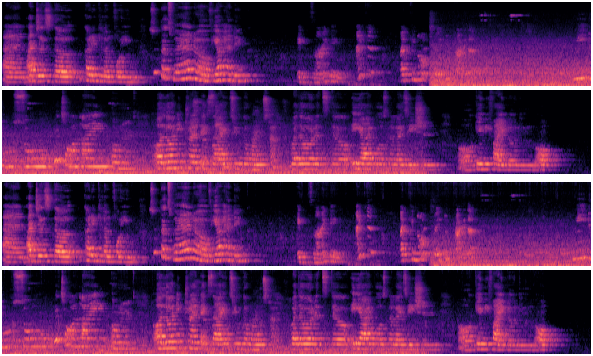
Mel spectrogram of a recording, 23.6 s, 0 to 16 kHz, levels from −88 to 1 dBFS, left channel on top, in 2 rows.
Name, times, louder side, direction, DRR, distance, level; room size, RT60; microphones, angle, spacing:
voice 1, 0.0-2.7 3.0-4.9 11.4-14.4 14.8-17.1 17.5-20.5 20.9-22.6, equal, 25° right, -3 dB, 0.9 m, -27 dB
voice 2, 5.9-6.8 7.1-7.5 8.0-9.5, right 4 dB, 85° right, 3 dB, 0.6 m, -34 dB
sound 1, 8.5-20.2, left 2 dB, 85° left, 0.5 m, -33 dB
4.4 x 3.4 x 2.5 m, 0.76 s
head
